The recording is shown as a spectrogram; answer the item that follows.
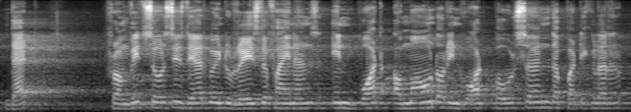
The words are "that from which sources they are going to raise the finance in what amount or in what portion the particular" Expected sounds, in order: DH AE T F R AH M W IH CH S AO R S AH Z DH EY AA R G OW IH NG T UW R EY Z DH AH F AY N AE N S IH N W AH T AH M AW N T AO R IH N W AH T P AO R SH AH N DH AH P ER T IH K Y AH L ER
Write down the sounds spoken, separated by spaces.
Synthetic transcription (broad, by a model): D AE T F R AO M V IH CH S AO R S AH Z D EY AA R G OW IH NG T UW R EY Z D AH F AY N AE N S IH N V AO T AH M AW N T AO R IH N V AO T P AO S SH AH N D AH P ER T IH K Y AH L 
